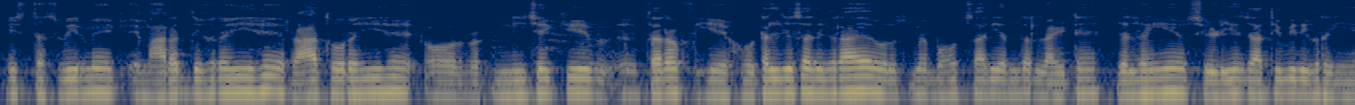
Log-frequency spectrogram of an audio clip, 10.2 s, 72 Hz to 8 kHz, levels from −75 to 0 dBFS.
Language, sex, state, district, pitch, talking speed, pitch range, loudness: Hindi, male, Chhattisgarh, Raigarh, 115 Hz, 230 wpm, 110-120 Hz, -31 LUFS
